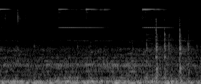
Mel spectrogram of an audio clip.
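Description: Steady low rumble of a moving vehicle heard from inside its cabin, with a few faint light clinks near the end.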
